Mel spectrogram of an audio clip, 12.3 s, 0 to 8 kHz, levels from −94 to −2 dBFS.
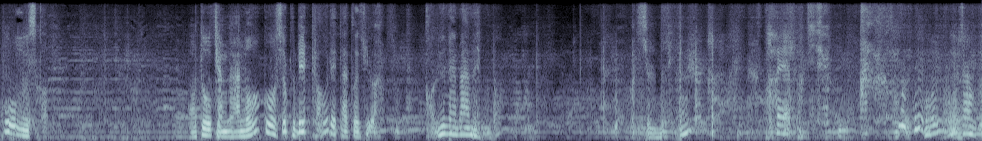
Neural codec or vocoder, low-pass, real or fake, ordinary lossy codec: codec, 16 kHz in and 24 kHz out, 0.6 kbps, FireRedTTS-2 codec; 7.2 kHz; fake; none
